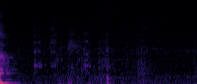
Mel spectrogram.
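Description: Faint rubbing and handling of a soft, flexible rubber headlight-housing dust cover as fingers work it loose, with a couple of small taps about half a second and just over a second in.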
